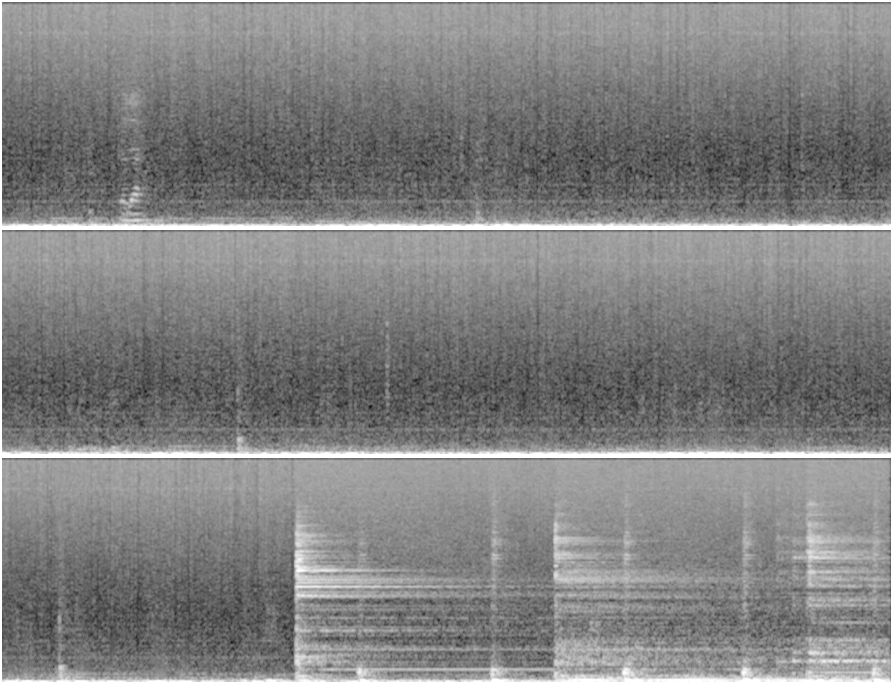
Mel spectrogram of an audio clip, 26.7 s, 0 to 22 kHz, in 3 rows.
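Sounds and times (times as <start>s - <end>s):
kick drum: 20.4s - 26.6s.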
